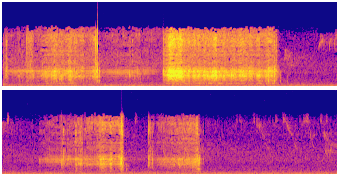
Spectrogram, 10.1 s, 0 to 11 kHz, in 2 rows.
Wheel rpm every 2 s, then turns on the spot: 10, 30, 0, 10, 0.
0-4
